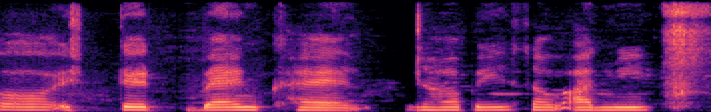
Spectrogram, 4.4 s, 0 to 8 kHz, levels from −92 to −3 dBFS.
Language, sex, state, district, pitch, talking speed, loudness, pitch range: Hindi, female, Bihar, Kishanganj, 190 Hz, 110 wpm, -24 LUFS, 185-195 Hz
